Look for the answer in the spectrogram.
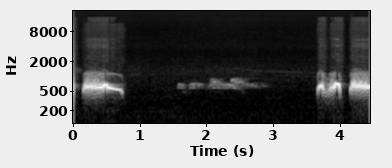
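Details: Spotted dove, 'cu gáy thúc gù' lure cooing. A long sustained coo ends one phrase, then comes a soft wavering murmur. A new phrase follows: a paired short note and another long falling coo.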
